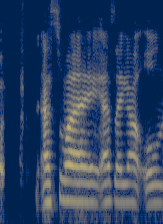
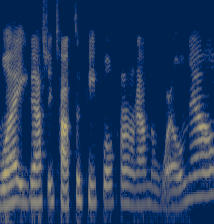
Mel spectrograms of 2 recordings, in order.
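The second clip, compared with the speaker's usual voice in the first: ordinary talk, nothing marked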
